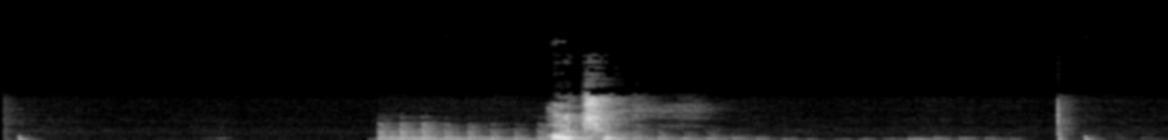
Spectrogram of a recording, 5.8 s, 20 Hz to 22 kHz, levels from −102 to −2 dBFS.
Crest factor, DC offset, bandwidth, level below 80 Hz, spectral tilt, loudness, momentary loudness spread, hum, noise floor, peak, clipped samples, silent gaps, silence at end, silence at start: 26 dB; under 0.1%; 9 kHz; -70 dBFS; -3 dB/octave; -18 LUFS; 28 LU; none; -84 dBFS; -2 dBFS; under 0.1%; none; 2.7 s; 1.9 s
